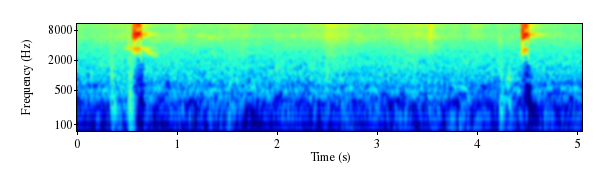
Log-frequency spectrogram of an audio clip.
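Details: Black-naped monarch chick giving two brief, sharp, very high calls about four seconds apart, with faint soft background hiss between them.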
